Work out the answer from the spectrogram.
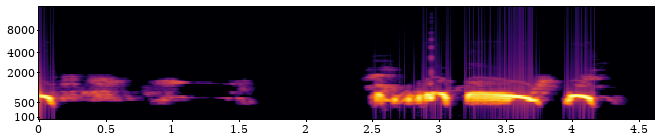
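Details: Call of a spotted dove, used as a lure. Faint higher chatter gives way to a loud, low phrase: broken bubbling coos, one sustained coo sliding down, and a brief closing coo.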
